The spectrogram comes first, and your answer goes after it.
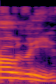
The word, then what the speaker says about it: thoroughly: The first word is one of the hardest words to pronounce in the English language. Okay. I Through, would say through, thoroughly, thoroughly.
